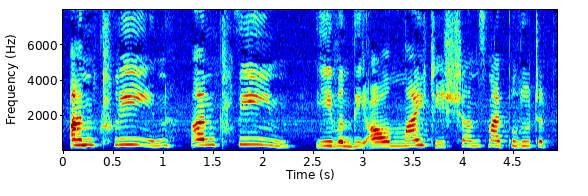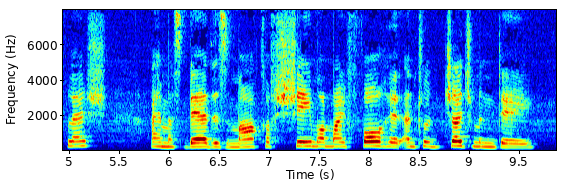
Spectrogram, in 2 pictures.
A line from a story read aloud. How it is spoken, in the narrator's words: she wailed out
